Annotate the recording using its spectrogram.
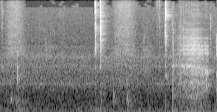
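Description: Near silence: faint room tone with two light clicks of computer keyboard keys, one about a second in and a softer one near the end, as a terminal command is typed.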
